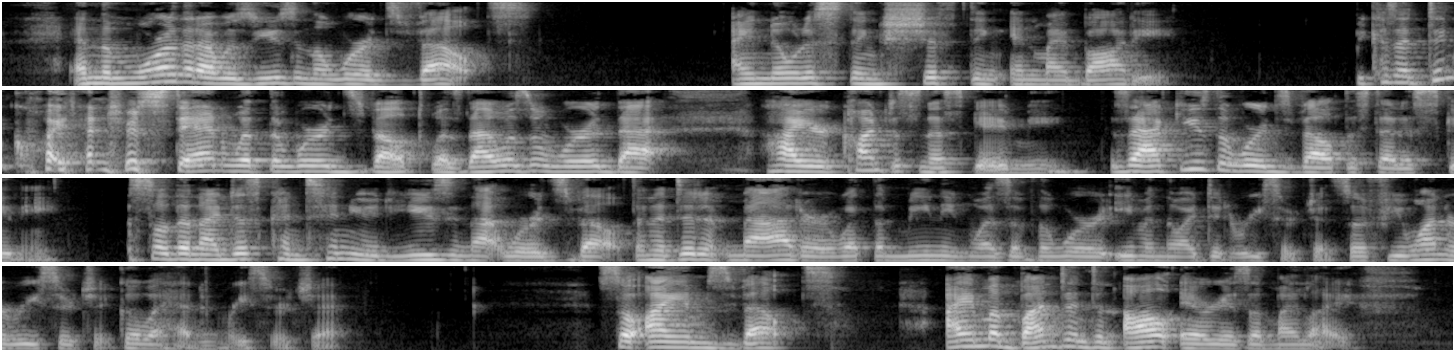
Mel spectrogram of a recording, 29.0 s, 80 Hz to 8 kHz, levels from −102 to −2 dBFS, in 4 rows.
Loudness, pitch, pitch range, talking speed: -25 LUFS, 175 Hz, 150-195 Hz, 195 wpm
